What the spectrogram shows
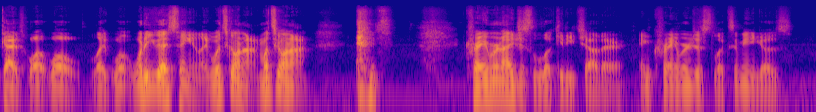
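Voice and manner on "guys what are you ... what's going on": mock freak-out, louder. Telling a story about friends, imitating a freaked-out friend. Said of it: "Like sort of like freak out".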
